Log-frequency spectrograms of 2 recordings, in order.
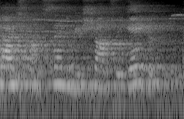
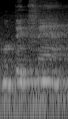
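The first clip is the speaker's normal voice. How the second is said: calm bartender; 8 semitones lower than usual. Retold or imitated. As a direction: talk him down, easy and low. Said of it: "he goes".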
